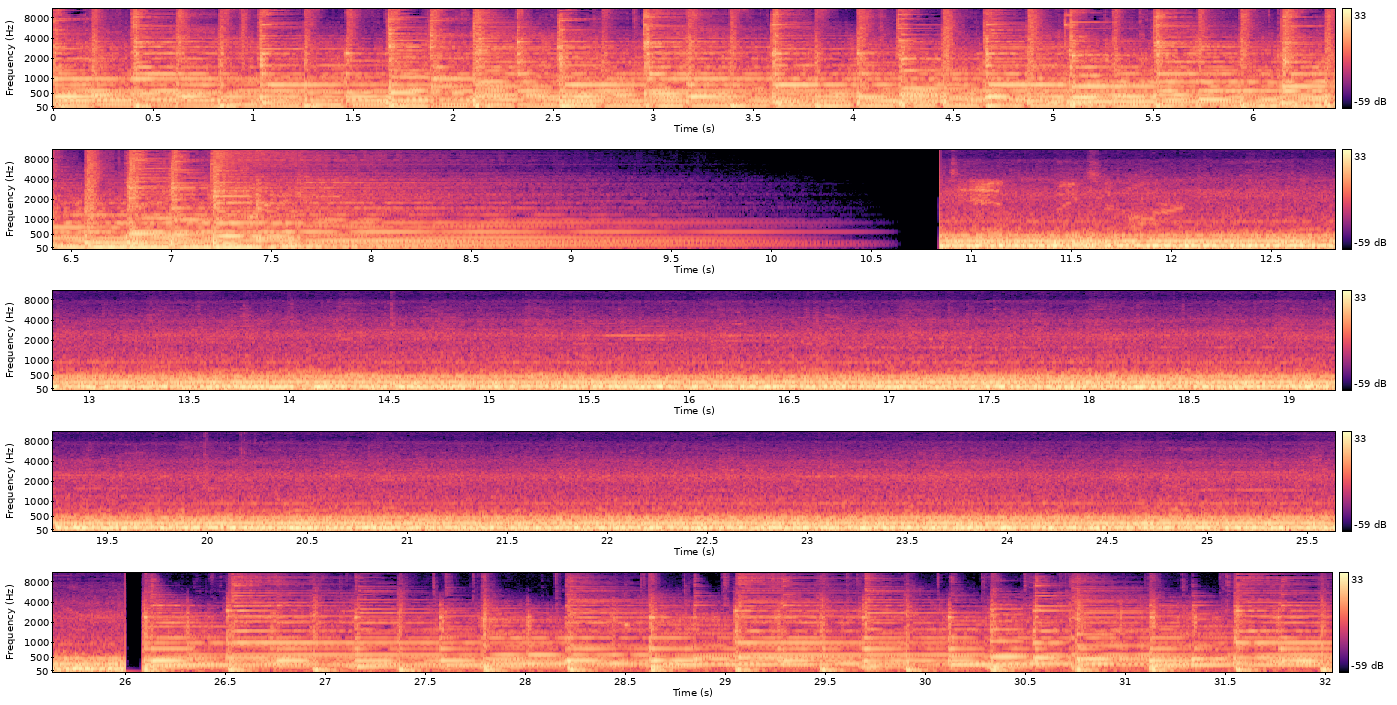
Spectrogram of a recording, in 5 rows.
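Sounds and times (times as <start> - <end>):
large engine droning: 10.8 - 26.0.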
